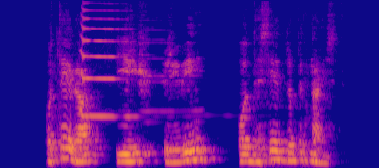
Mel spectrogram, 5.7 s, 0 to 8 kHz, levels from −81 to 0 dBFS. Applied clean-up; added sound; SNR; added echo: classical method WPE with log-MMSE.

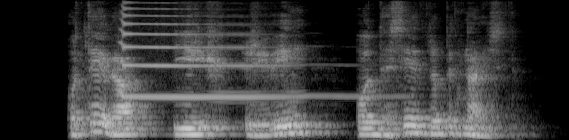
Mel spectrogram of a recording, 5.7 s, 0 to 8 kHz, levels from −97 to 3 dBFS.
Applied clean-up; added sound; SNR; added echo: none; Trumpet; 11 dB; reverberation time 0.6 s.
